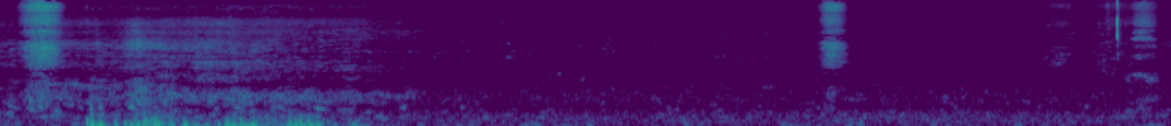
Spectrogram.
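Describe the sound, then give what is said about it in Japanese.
Ocean waves in Sydney, Australia, shortly after sunrise: a wave surges and breaks in a loud rushing burst, then settles into a steady low wash of surf with no voices. “海の音聞こえるかな波の音。”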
